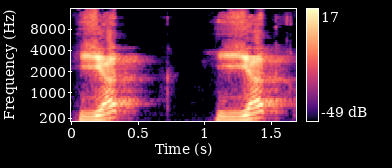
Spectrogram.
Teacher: کاف کے اوپر صفت شدت کریں گے، باریک بھی پڑھیں گے اور صفت ہمس بھی ہوگی . صفت شدت پہلے پڑھیں گے، یک یک، آواز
